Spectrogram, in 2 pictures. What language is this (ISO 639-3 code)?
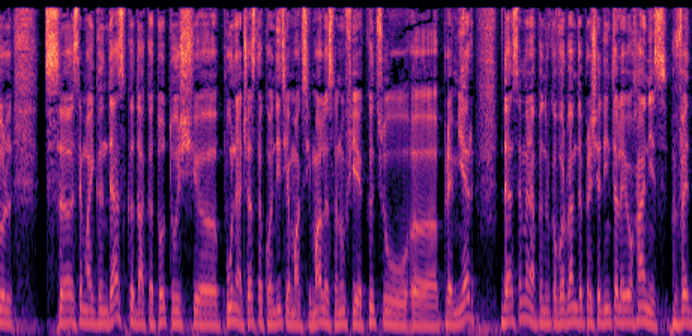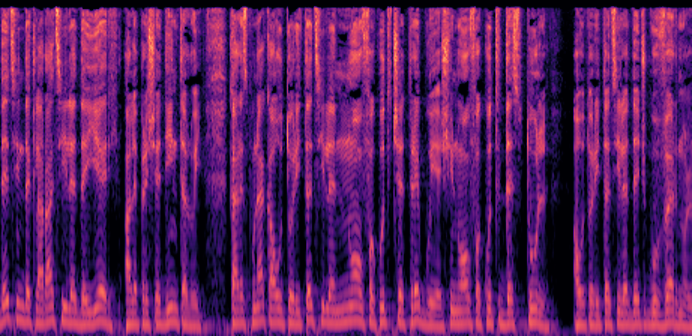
ron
